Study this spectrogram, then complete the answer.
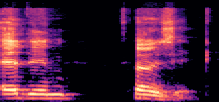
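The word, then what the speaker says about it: Edin Terzić: about it before we went live is it edin tuik is that right okay got it got it got the pronunciation right um I'll come to you Sarah on edin Turk like how you know how good of a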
